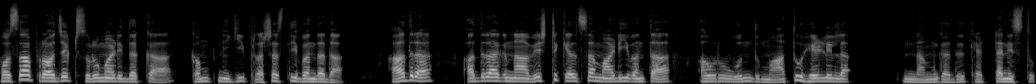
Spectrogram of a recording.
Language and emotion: Kannada, sad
